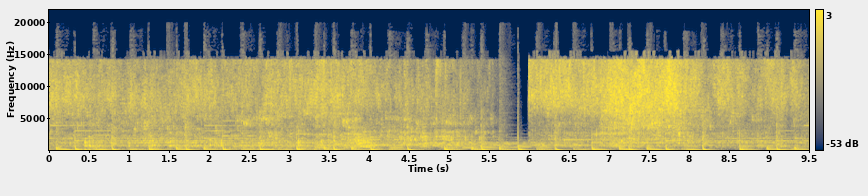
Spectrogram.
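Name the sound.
beef seekh kebabs frying in pan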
